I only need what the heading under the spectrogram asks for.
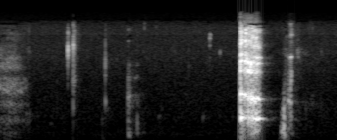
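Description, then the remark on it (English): A few faint mouth clicks and smacks, then one loud burp bursts out, followed immediately by a shorter, weaker burp-like gulp. “Now I was doing my burp for the day.”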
